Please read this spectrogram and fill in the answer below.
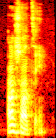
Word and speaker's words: enchanté: And don't forget, if you're a woman, we add the extra E, but it's the same pronunciation. Enchanté.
